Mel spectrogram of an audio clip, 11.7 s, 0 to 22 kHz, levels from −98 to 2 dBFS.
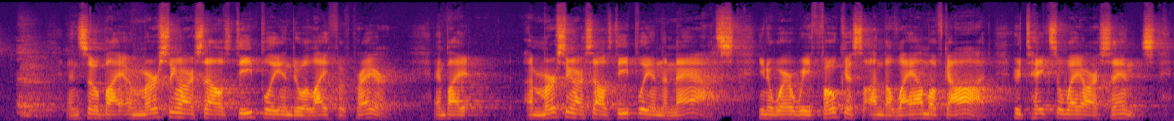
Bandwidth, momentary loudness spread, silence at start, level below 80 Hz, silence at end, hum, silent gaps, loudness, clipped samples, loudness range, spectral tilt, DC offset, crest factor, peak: over 20 kHz; 11 LU; 0.15 s; -72 dBFS; 0 s; none; none; -19 LUFS; under 0.1%; 3 LU; -0.5 dB/octave; under 0.1%; 18 dB; -2 dBFS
